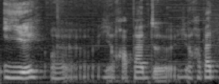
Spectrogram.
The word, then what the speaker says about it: 家: a les furigana au-dessus pour vous aider à savoir si l'auteur il voulait vous faire lire ie ou bien uchi. Soit après, soit vous pouvez décider en fait si vous lisez l'un ou l'autre, soit sinon, voilà, vous pouvez le lire par défaut ie, il n'y aura pas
